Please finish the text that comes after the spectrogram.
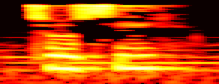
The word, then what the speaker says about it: Tocci: Is this correct pronounced, Tocci?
